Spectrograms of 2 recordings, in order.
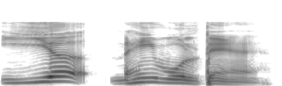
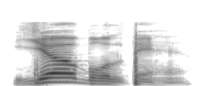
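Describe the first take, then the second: First: य said slowly as the wrong way. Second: य said slowly and firmly as the right way. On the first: Teacher contrasting the wrong य sound, slowly. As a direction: drag out य to mark it wrong. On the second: Teacher giving students the correct य sound, firmly. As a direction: land the correct य, slow and firm. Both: Shown as a demonstration.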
